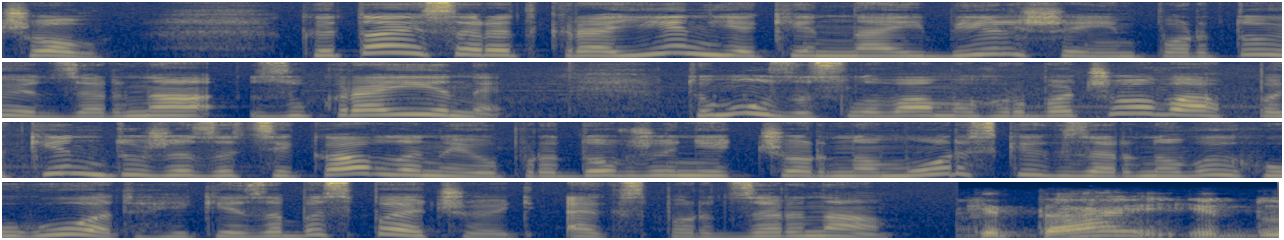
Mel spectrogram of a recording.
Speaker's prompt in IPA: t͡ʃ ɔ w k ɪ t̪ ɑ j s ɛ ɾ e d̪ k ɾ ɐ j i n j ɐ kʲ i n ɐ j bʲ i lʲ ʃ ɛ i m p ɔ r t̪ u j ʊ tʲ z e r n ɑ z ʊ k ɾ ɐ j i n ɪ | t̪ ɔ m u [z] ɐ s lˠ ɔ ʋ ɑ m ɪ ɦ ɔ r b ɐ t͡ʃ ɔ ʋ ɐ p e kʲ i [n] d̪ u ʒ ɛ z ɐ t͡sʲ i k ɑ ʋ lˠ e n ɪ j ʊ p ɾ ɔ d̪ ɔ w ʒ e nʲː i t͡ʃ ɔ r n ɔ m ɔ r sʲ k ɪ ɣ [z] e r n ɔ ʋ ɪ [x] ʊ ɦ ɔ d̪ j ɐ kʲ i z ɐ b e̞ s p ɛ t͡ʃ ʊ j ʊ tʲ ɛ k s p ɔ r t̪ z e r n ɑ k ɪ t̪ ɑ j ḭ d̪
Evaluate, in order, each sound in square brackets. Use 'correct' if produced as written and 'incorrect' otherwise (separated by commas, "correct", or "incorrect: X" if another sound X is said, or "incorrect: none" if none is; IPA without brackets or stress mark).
correct, correct, correct, correct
